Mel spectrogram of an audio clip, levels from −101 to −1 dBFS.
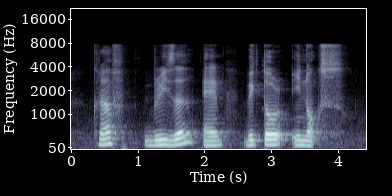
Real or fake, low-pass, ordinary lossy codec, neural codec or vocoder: real; none; none; none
